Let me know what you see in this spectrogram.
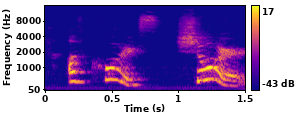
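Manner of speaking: very high, squeaky little doll voice. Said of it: "change her voice, like, to make it squeakier".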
